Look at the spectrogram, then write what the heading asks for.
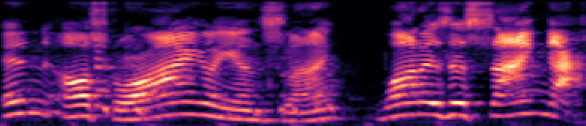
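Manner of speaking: slow, hammed-up Australian accent. Shown as a demonstration. Quizmaster showing his co-host how it goes, in a slow Australian accent. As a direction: put on a drawn-out Aussie accent. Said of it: "How's your Australian accent".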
